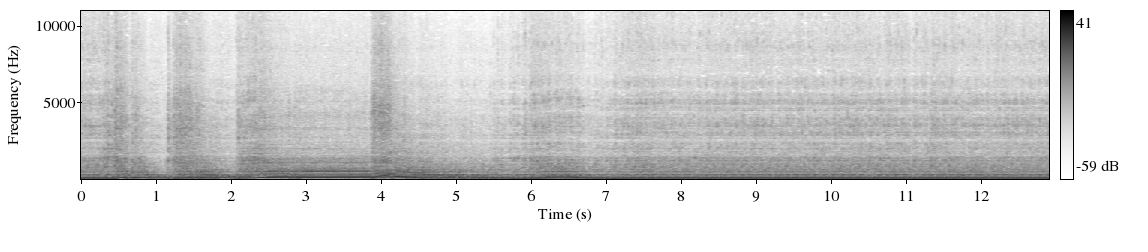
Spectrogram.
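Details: Turbo Camaro ("Cowmaro", 1200hp) first fire in a while, fresh oil, warmed to operating temperature with coolant about 190°F; several sharp throttle blips, then deep steady even idle, no knocks or misses. Normal idle and revs.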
